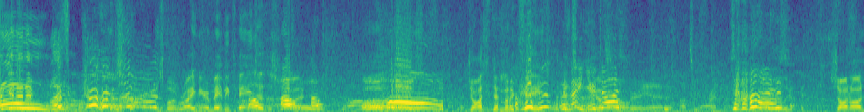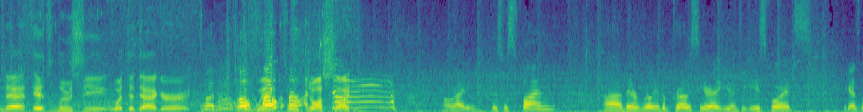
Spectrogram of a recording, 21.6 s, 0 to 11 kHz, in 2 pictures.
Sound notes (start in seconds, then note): 0.0 person yelling; 8.0 laughing; 14.9 groaning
